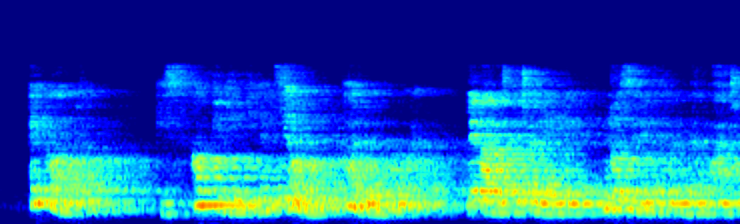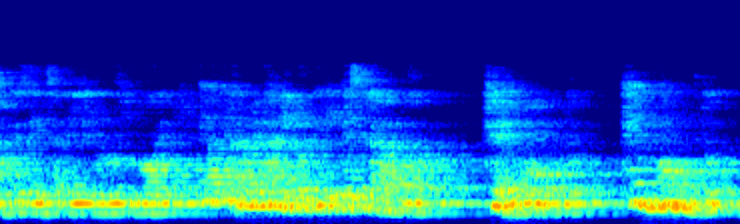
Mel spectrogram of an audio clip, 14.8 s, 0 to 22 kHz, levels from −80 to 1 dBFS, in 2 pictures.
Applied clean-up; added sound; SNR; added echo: none; none; none; reverberation time 2.1 s.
